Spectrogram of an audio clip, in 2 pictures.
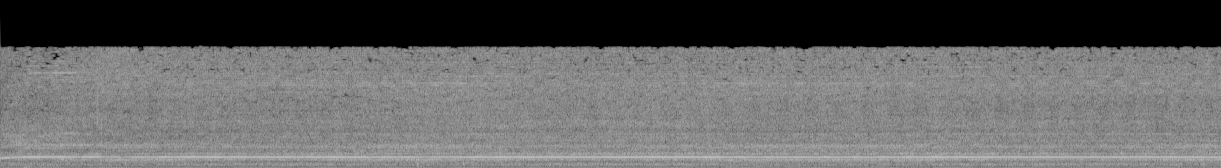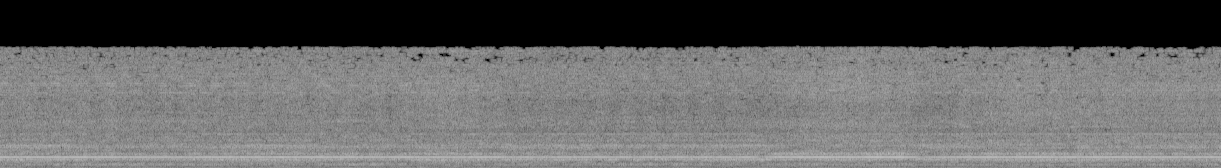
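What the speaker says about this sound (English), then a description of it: "I'm gonna heat set that again." Steady, loud whir of a heat tool blowing hot air to set embossing powder on a stamped card, running continuously without pause and with no talking.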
